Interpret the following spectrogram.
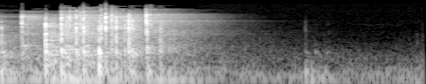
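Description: Two pencils joined by a wound rubber band clattering against each other in a rapid run of clicks for about a second as the toy unwinds, then stopping.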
